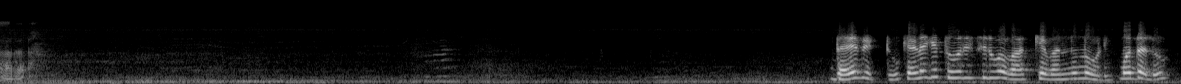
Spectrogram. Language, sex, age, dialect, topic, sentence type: Kannada, female, 60-100, Dharwad Kannada, banking, statement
